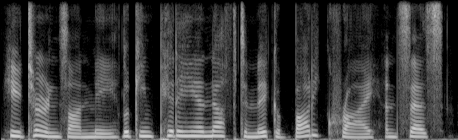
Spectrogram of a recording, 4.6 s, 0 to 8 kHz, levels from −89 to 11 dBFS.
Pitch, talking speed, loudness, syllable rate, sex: 225 Hz, 185 wpm, -17 LUFS, 4.3 syllables/s, female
